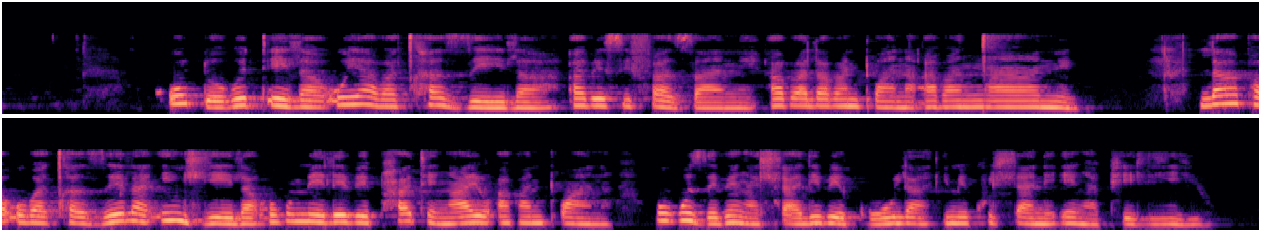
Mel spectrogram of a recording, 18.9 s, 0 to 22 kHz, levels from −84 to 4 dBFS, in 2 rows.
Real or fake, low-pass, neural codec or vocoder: real; 7.2 kHz; none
